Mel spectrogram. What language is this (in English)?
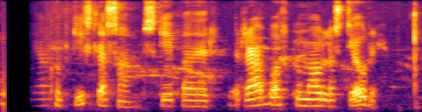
Icelandic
